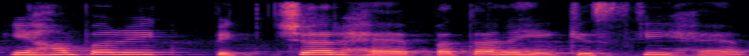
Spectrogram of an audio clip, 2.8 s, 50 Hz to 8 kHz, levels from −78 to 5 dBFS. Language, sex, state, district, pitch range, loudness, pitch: Hindi, female, Himachal Pradesh, Shimla, 235-280 Hz, -16 LUFS, 250 Hz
